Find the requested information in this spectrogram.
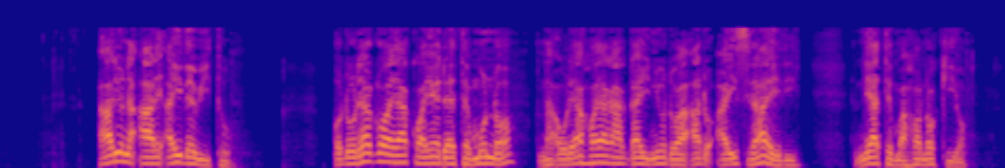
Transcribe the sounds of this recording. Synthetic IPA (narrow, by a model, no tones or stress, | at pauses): aɾiɔnaʔaɾeʔaiðɛwiːto | ondoːɾeaɡɾɔajakwajɛdɛtɛmonɔ | naoɾeaɦɔjaɣaɡaineondowaʔadoʔaisiɾaɛɾi | neatemaɦɔnɔkiɔ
